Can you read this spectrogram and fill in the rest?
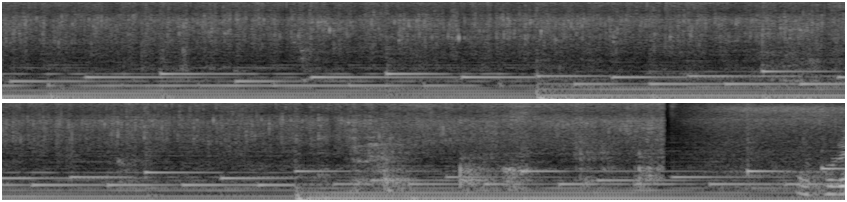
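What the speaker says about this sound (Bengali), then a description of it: "এই তো সুন্দর মতো পেঁয়াজগুলো ভেজে নিয়েছি" Onions and green chilies fry in a pan, giving a steady crackling sizzle that runs throughout with occasional stirring, while a drawn-out musical tone plays underneath in shifting steps.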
